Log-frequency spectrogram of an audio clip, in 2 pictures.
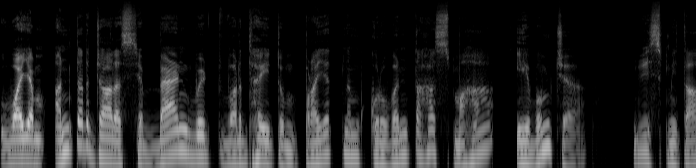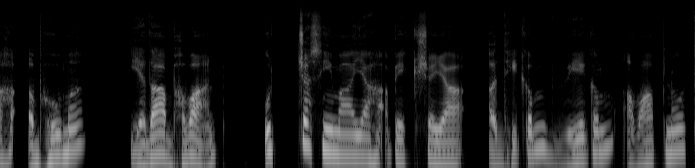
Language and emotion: Sanskrit, surprised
